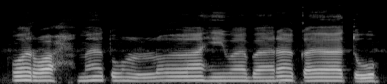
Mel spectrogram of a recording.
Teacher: اللہ کے لام کو بھی موٹا کریں گے کیونکہ اس سے پہلے پیش آ رہا ہے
